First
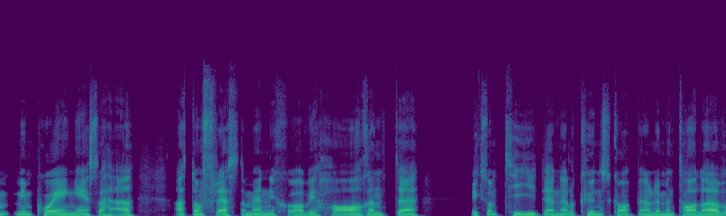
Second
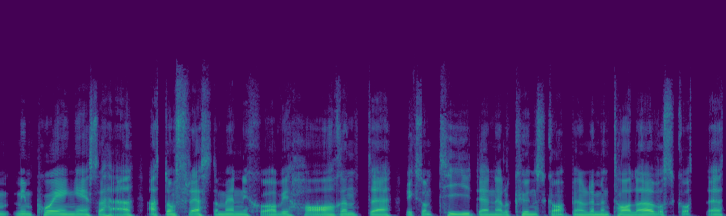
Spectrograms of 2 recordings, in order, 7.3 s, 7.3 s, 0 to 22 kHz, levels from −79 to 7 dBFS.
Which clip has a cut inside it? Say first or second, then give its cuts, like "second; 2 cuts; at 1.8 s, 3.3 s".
second; 2 cuts; at 1.4 s, 4.0 s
